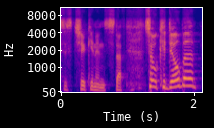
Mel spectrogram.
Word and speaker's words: Qdoba: chicken and stuff so kedoba maybe i'm pronouncing wrong i've always pronounced it kadoba but it's like it peop if you read it like it's spelled it's q doba qdoba is it's like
